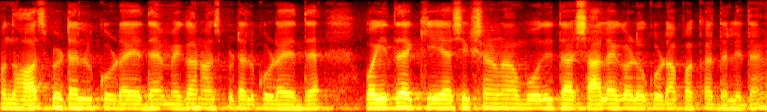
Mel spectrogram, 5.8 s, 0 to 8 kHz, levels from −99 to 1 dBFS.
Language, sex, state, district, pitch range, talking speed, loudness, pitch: Kannada, male, Karnataka, Shimoga, 110-120 Hz, 155 wpm, -19 LUFS, 115 Hz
